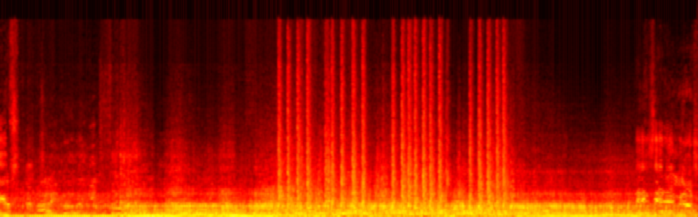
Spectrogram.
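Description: Car at a street car meet revving hard with rapid, loud exhaust pops and crackles in machine-gun bursts through the middle, engine pitch rising and falling, with people shouting and talking over it.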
